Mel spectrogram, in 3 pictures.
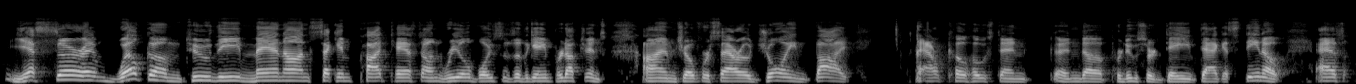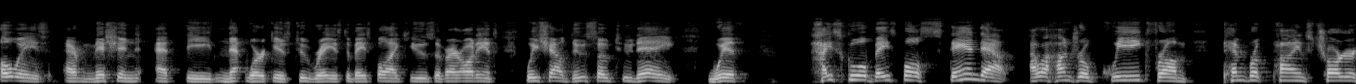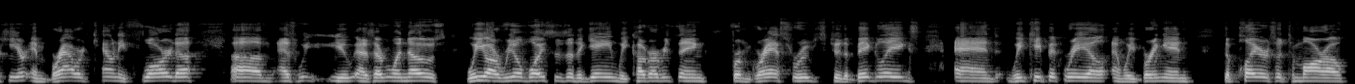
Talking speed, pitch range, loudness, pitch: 150 wpm, 145-175 Hz, -22 LUFS, 160 Hz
